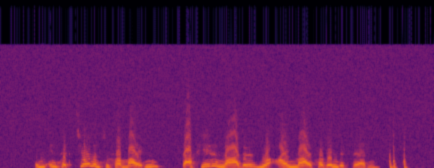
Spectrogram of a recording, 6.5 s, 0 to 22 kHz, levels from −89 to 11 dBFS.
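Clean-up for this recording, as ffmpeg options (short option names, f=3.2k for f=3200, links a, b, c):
-af "adeclick=t=4,afftdn=nr=25:nf=-42"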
